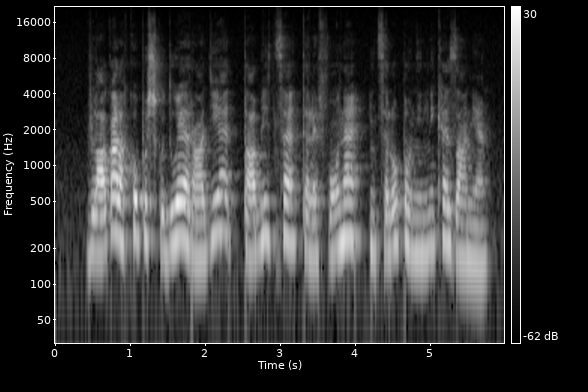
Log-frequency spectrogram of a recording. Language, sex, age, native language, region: Slovenian, female, 18-29, Slovenian, Drava region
